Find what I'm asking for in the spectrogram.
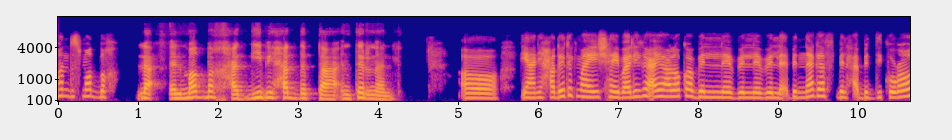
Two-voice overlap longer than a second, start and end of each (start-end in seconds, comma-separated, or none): none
